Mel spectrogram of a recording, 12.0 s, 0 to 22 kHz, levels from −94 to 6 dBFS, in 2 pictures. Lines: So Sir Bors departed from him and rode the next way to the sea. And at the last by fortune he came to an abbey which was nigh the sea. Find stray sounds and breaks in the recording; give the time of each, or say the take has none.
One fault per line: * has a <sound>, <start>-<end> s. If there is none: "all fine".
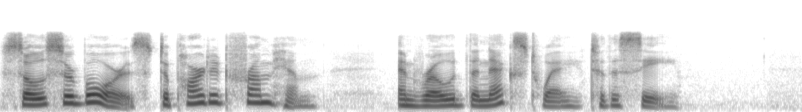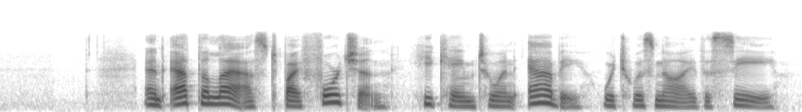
all fine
